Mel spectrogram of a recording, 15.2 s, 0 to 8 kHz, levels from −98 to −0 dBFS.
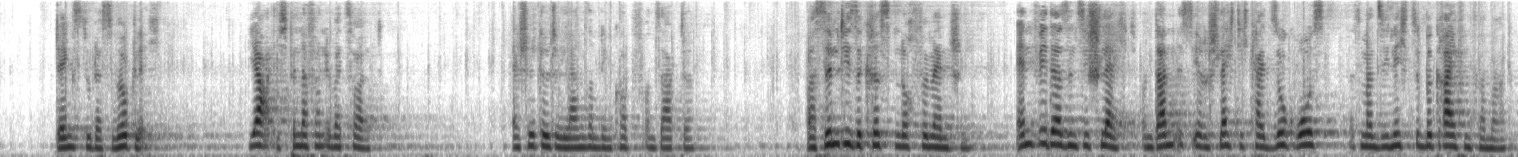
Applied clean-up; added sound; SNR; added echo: neural separator model SepFormer DNS4.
